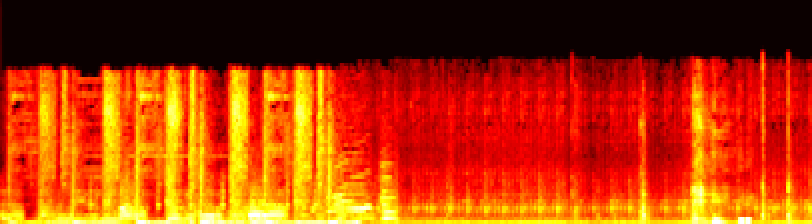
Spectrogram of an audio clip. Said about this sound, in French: Et puis, j'ai vu son camion arriver. Un raffut d'enfer.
